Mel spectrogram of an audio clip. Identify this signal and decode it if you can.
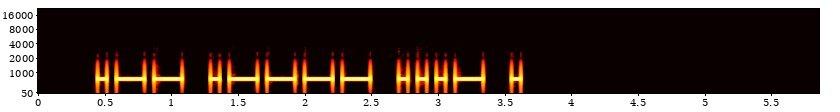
Morse code, heard as a keyed tone, about 17 wpm, 700 Hz. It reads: W1VE
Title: Easy Call Signs Repeated 2x - 17wpm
